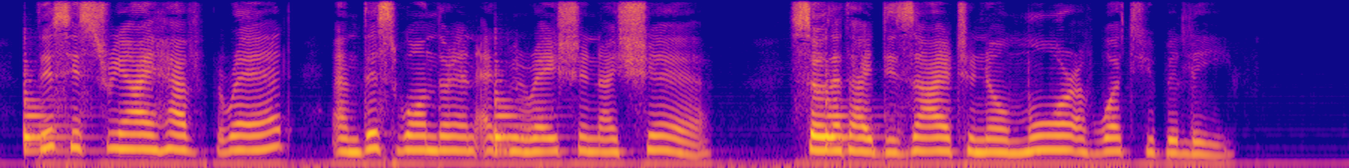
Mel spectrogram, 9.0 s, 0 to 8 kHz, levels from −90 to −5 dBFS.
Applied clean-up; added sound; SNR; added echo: none; Bowed string instrument; 8 dB; none.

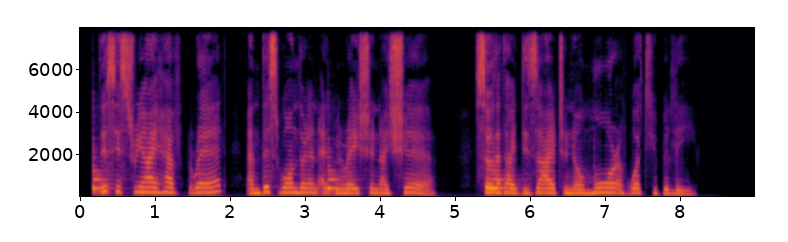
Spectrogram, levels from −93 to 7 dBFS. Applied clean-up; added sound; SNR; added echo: neural mask model RNNoise.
